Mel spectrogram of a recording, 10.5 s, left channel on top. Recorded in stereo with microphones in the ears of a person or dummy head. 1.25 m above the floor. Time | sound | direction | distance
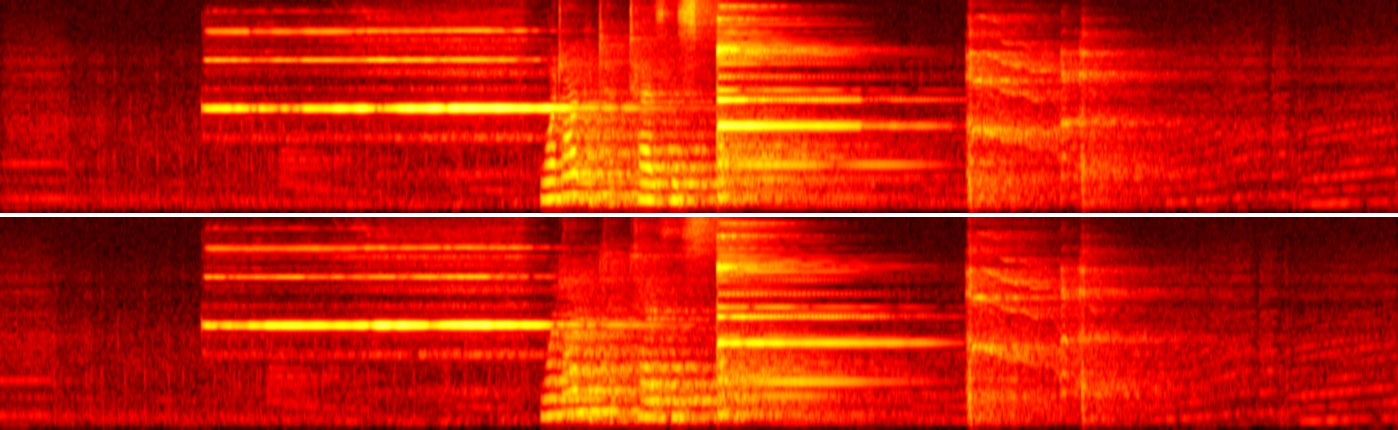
1.5 | a flute | 5° right (ahead or behind) | 0.6 m
4.1 | a woman speaking | 70° left (ahead or behind) | 1.1 m
5.4 | a bell | 15° left (ahead or behind) | 0.6 m
7.2 | a cough | 10° right (ahead or behind) | 1.0 m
